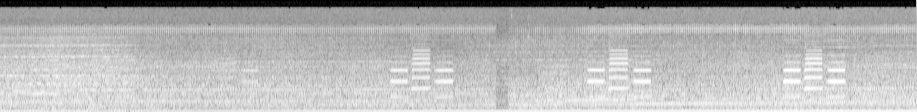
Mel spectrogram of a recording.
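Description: Car and ambulance engines rumble steadily as they arrive at a château while horns honk in short repeated bursts, three clusters of toots spaced a couple of seconds apart, loud over the traffic drone.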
